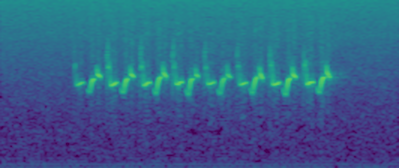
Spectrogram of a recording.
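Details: Carolina wren singing its two-noted song, played for comparison with the Kentucky warbler: a fast run of about ten paired whistled notes, each a quick rising-falling chirp, over a faint low hum.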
